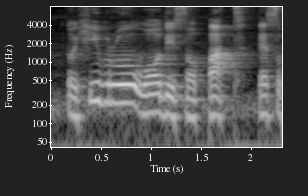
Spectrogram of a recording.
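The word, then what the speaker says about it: בַּת: If you look at the daughter, the Hebrew word is the bat. That's the pronunciation.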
